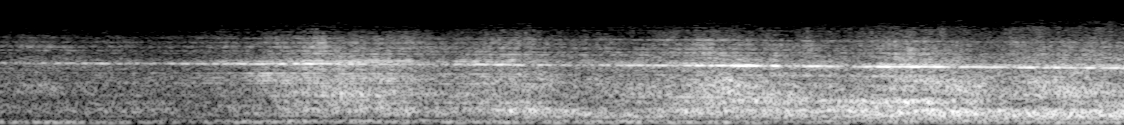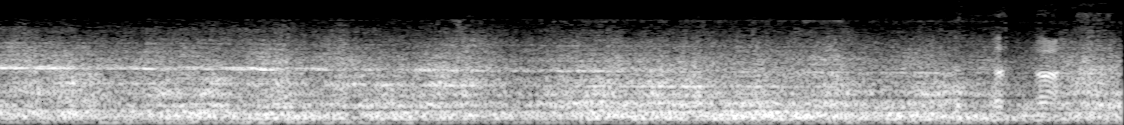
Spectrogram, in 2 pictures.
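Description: A British Airways jet rolls down the runway on its takeoff run toward London Heathrow at dusk, a broad, steady engine roar with a rising whine, heard from a distance with some talk over it.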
